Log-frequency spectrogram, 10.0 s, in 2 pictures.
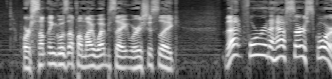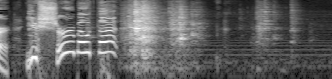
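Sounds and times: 
speech: 0:00.4 - 0:02.8, 0:03.4 - 0:07.0
pots, pans and cutlery clattering in a kitchen while egg roll in a bowl is cooked: 0:06.3 - 0:08.2, 0:08.8 - 0:09.6.

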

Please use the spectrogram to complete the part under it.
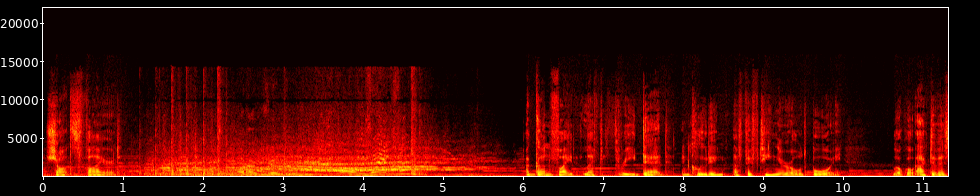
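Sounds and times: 
sports car engines roaring: 0:00.0 - 0:05.5
sports cars spinning donuts with tires skidding: 0:00.0 - 0:06.2
speech: 0:00.1 - 0:01.1, 0:02.6 - 0:03.5, 0:06.2 - 0:11.3.

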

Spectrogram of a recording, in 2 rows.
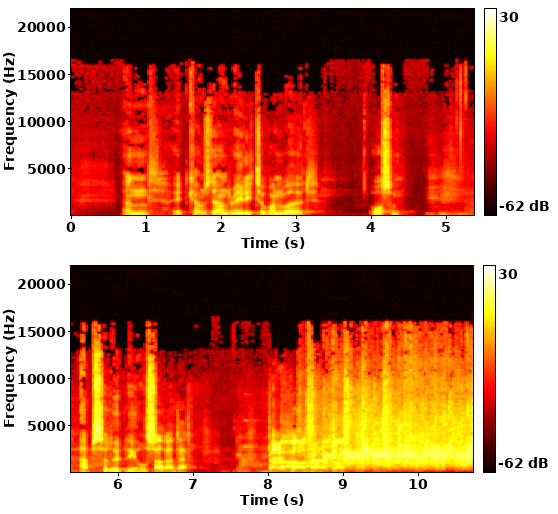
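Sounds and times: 
speech: 0:00.7 - 0:03.4, 0:04.0 - 0:09.3
audience applause: 0:08.0 - 0:10.7.

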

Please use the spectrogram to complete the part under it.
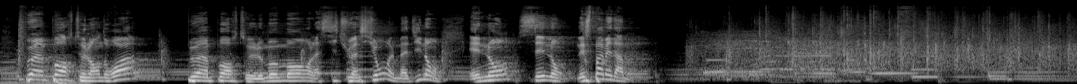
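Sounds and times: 
speech: 0:00.2 - 0:06.5
audience applauding: 0:06.8 - 0:10.7
faint voices and cheers: 0:07.0 - 0:09.2.

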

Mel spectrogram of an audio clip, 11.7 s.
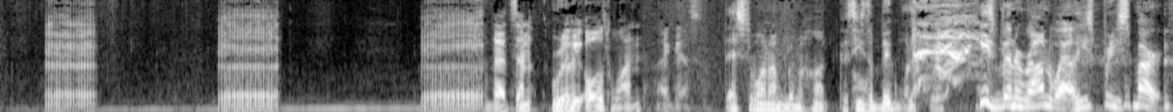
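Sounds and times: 
hand-held deer grunt call, end cupped by hand: 0:00.4 - 0:05.0
speech: 0:04.9 - 0:11.7
laughter: 0:08.9 - 0:10.2, 0:10.8 - 0:11.7.

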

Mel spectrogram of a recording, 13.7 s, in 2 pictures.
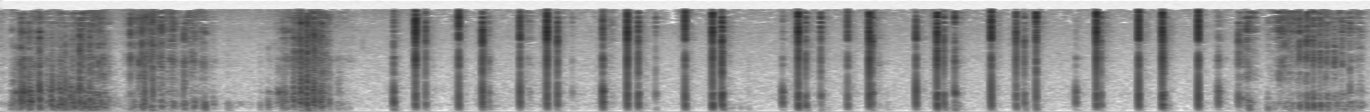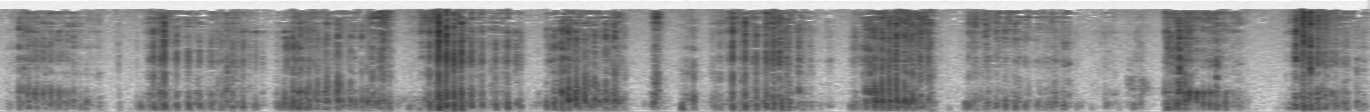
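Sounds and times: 
scratching on Christmas decorations: 0:00.0 - 0:13.6
tapping on Christmas decorations: 0:02.0 - 0:06.3.

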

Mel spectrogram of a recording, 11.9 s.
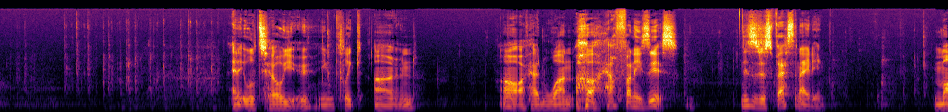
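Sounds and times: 
typing an email address on a computer keyboard: 0:00.0 - 0:02.9, 0:10.4 - 0:11.7
speech: 0:02.9 - 0:05.3, 0:06.3 - 0:08.7, 0:09.3 - 0:10.4, 0:11.7 - 0:11.8.

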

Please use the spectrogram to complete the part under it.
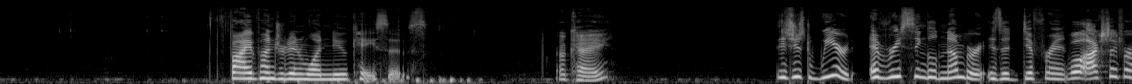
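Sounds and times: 
computer keyboard clicks: 0:00.5 - 0:02.2, 0:03.9 - 0:05.0
speech: 0:02.3 - 0:04.4, 0:05.6 - 0:06.2, 0:07.8 - 0:11.3.

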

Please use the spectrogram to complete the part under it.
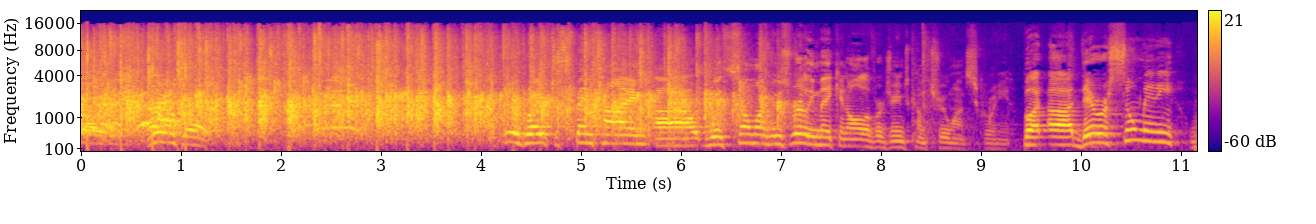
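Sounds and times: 
crowd applauding: 0:00.0 - 0:07.2
speech: 0:04.3 - 0:11.1.

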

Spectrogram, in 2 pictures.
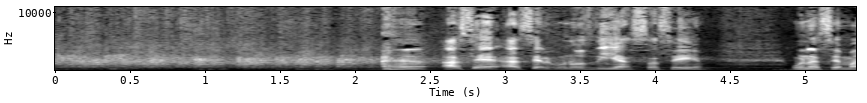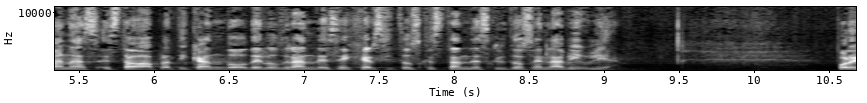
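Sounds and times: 
applause: 0:00.0 - 0:03.4
speech: 0:02.2 - 0:09.2.

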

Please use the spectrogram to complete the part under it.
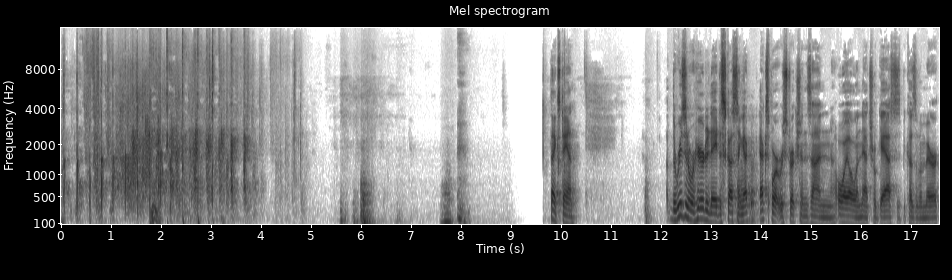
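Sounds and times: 
audience applause welcoming a speaker to the podium: 0:00.0 - 0:04.6
throat clearing: 0:07.6 - 0:08.3
speech: 0:09.8 - 0:10.4, 0:12.2 - 0:17.5.

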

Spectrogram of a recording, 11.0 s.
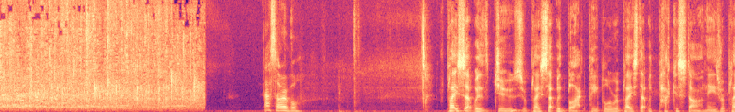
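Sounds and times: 
audience applause: 0:00.0 - 0:03.1
speech: 0:04.0 - 0:04.6, 0:06.7 - 0:11.0.

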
